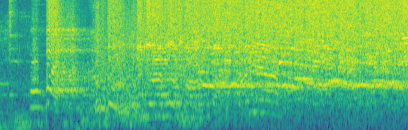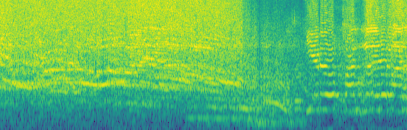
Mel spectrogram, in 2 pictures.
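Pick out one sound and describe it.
A large crowd of children shouts and cheers in an echoing hall.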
